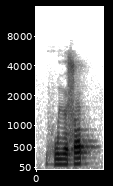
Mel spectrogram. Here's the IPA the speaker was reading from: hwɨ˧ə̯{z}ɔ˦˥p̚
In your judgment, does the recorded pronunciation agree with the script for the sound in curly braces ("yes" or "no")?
no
